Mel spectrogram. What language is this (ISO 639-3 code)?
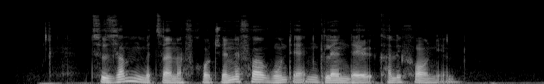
deu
